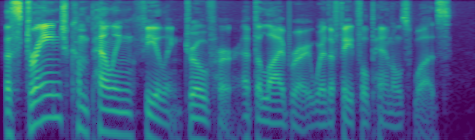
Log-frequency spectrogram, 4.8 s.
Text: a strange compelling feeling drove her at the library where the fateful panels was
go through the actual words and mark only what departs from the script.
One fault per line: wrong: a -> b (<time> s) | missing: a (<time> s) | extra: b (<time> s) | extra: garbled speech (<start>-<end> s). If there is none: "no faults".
no faults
